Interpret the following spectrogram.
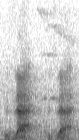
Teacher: huruf zal di sini makharijnya adalah ujung lidah bersentuhan dengan gigi seri atas. Jadi za dan agak sedikit keluar ya.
